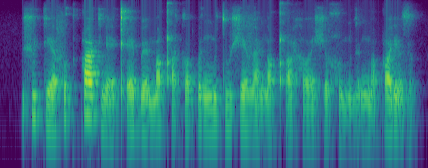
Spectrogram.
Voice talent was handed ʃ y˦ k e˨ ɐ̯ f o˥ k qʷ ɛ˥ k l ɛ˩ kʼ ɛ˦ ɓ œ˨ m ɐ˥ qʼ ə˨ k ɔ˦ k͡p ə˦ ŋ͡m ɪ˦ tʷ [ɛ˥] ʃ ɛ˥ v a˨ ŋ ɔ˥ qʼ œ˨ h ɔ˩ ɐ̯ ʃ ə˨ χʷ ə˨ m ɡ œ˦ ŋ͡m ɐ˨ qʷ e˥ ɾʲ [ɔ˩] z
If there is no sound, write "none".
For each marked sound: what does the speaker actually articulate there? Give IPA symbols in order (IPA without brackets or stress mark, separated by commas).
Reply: œ˥, ɔ˩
